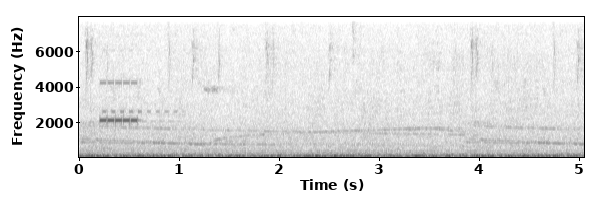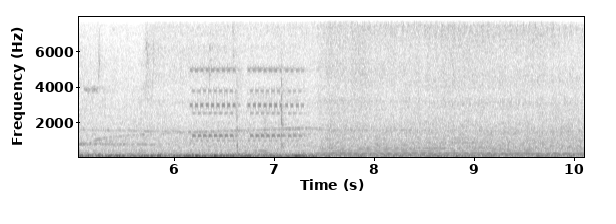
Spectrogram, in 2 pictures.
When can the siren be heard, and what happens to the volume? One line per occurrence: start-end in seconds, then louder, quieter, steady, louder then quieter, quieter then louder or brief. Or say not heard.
0.0-10.0 quieter.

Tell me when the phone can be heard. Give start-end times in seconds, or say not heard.
0.2-0.8, 6.2-7.3.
